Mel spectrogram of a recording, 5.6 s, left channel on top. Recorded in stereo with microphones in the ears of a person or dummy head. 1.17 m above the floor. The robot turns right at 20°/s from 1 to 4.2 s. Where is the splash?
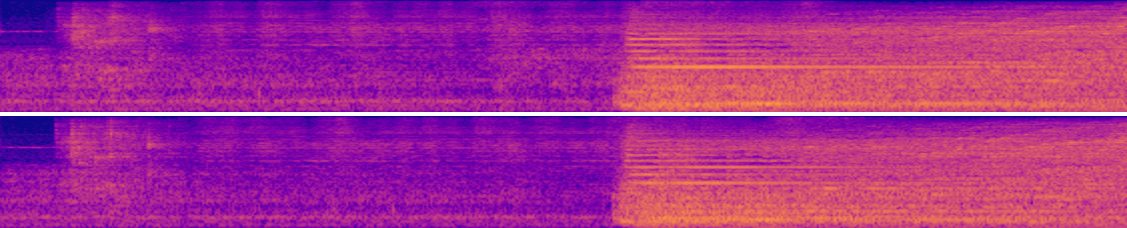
30° right (ahead or behind), 0.9 m.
